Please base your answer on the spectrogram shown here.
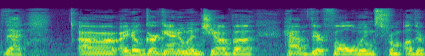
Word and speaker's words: Ciampa: The C-I-A-M-P-A, I'm assuming, is Ciampa, because that's how the announcers say it.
